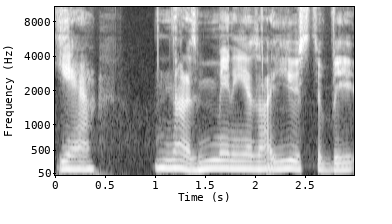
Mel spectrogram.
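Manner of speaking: play-acted cute little voice. The speaker repeats the other speaker's line back, imitating how it was said: mimicking an adorable delivery. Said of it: "That was adorable".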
